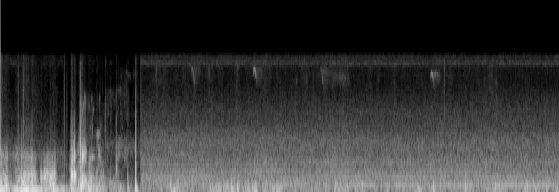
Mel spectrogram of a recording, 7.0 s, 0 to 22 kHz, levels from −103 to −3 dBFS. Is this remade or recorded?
recorded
